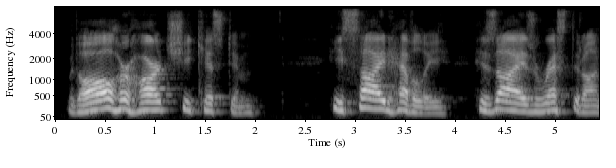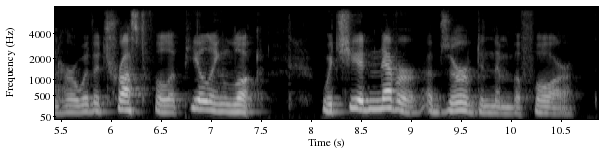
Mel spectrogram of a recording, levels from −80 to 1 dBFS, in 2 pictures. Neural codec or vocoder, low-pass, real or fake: none; 7.2 kHz; real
